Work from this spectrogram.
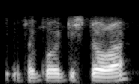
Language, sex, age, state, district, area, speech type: Assamese, male, 18-30, Assam, Darrang, rural, conversation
